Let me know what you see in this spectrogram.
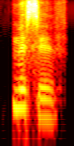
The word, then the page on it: missive: Indian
